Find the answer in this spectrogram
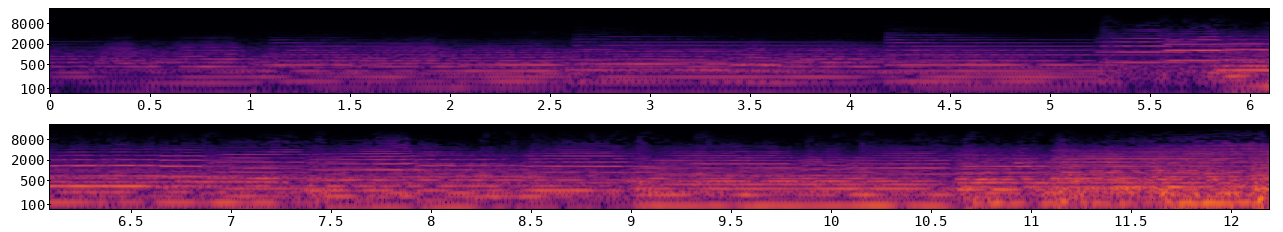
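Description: Symphony orchestra playing film-score music: sustained chords building steadily louder. The full orchestra, brass included, with trombones and trumpets to the fore, comes in about five and a half seconds in.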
